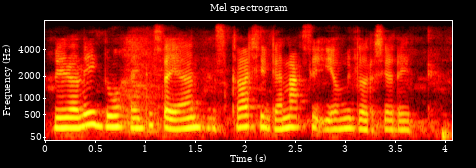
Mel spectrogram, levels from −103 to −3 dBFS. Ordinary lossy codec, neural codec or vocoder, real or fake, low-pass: none; codec, 44.1 kHz, 7.8 kbps, DAC; fake; 7.2 kHz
